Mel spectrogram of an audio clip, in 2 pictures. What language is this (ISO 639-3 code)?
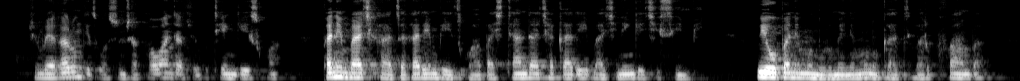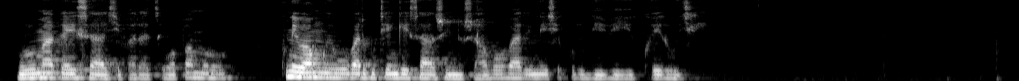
sna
